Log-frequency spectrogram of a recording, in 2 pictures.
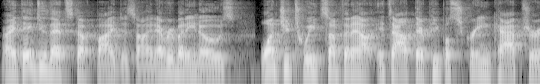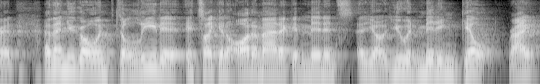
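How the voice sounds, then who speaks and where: A man's voice: on the high side, brisk, hardly any pauses, fairly bright tone. A man talking through a conspiracy commentary monologue, insistent and rhetorical, now and then acting out imagined voices. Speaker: commentary channel host.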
